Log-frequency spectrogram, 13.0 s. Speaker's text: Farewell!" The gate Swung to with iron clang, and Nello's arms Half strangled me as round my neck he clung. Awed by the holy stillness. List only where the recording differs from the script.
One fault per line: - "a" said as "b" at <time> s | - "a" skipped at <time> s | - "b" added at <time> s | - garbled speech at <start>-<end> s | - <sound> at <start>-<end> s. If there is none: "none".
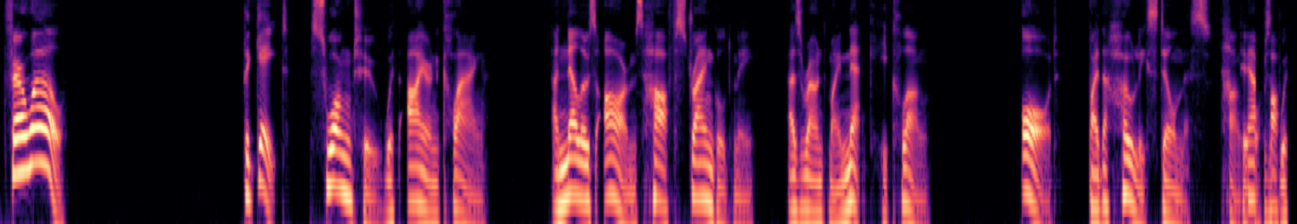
- garbled speech at 12.2-12.9 s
